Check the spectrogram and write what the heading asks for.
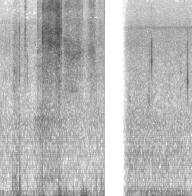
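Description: Footsteps rustling and crunching through dry marsh grass and brush, over a low wind rumble on the microphone. The sound cuts out completely for a moment just past the middle.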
